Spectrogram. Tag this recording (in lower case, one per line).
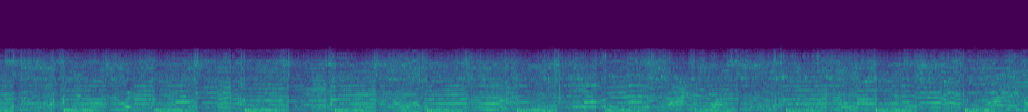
speech
music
